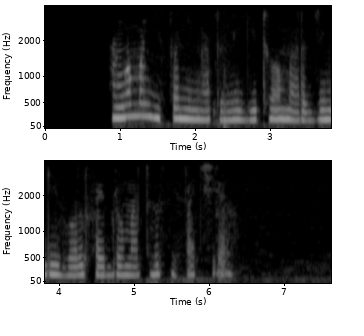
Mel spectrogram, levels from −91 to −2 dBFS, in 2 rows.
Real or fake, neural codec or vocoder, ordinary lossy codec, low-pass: real; none; Opus, 16 kbps; 3.6 kHz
